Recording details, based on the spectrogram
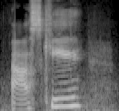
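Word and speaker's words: ASCII: actually go into a coma you can just pronounce ask key ask key ew it's like an ass oh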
